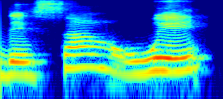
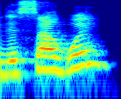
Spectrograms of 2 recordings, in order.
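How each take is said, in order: First: "desagüe" stretched slowly, part by part; drawn out. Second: Said in the usual way. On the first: Shown as a demonstration. Teacher showing pupils the diphthong, "desagüe" drawn out. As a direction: sound out "desagüe" slowly for the class.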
